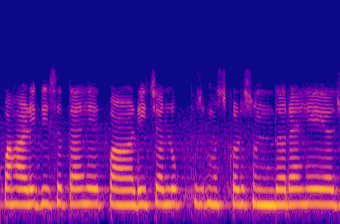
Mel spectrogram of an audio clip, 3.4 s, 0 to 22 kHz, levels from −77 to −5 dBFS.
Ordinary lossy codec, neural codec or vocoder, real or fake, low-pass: none; codec, 16 kHz, 8 kbps, FunCodec, trained on Chinese and English, 25 frames a second; fake; none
